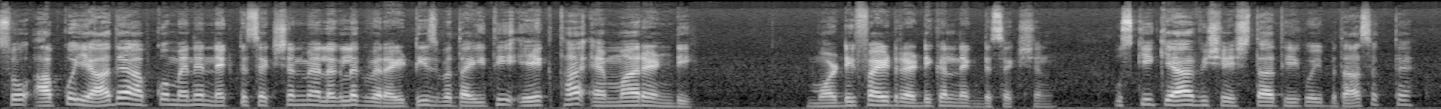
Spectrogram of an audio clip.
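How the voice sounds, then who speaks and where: A man's voice: fairly high pitch, moderate pace, a little mellow. A man teaching an online exam-prep class with an Indian English accent, mixing Hindi and English and quizzing his students. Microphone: video call.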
